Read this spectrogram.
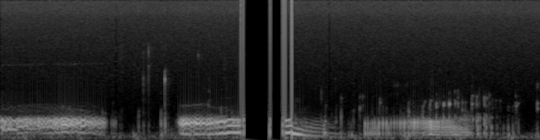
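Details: Stomach growling: low gurgling rumbles and squeaky bubbling tones with a brief dropout midway, gas and fluid moving through the gut; borborygmi.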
